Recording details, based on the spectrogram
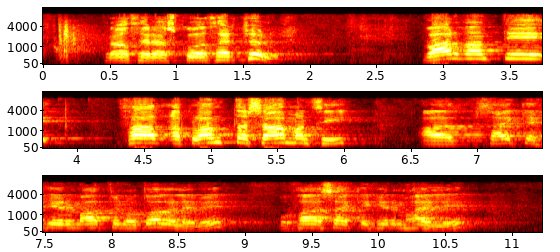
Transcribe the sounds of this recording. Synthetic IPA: ɾawθejɾaaðskɔːðaθajɾt̪ʰœːlʏɾ̥ | vaɾðant̪ɪ | θaðaðplant̪asaːmanθi | aðsaːjcaçɛːɾʏmaːt̪ʰvɪnawt̪œːlalejvɪ | ɔɣθaðaðsaːjcaçɛːɾʏmɦaːjlɪ

